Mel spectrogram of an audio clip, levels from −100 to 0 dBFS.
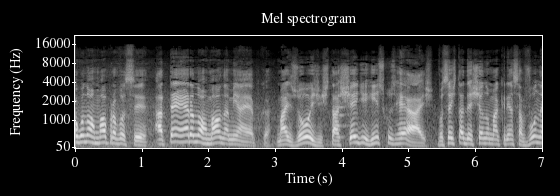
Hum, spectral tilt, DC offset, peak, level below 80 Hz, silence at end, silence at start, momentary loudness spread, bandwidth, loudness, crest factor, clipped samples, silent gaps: none; -5 dB/octave; under 0.1%; -4 dBFS; -56 dBFS; 0 s; 0 s; 8 LU; 13.5 kHz; -19 LUFS; 16 dB; under 0.1%; none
